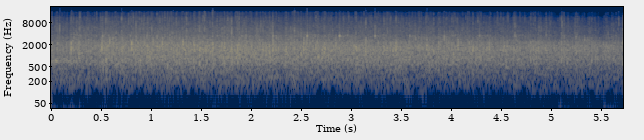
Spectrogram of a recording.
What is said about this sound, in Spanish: Un aplauso al Señor.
